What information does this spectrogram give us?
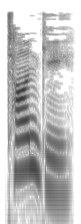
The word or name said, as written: tanguy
